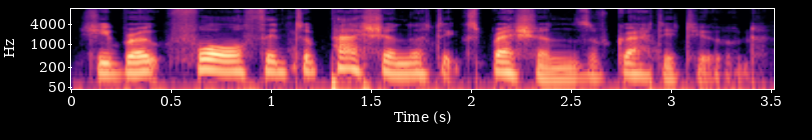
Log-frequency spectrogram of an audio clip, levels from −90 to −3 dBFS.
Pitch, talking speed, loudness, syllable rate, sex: 130 Hz, 135 wpm, -19 LUFS, 5.3 syllables/s, male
